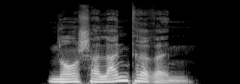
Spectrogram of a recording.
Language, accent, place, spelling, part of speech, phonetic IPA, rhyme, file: German, Germany, Berlin, nonchalanteren, adjective, [ˌnõʃaˈlantəʁən], -antəʁən, De-nonchalanteren.ogg
- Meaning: inflection of nonchalant: 1. strong genitive masculine/neuter singular comparative degree 2. weak/mixed genitive/dative all-gender singular comparative degree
